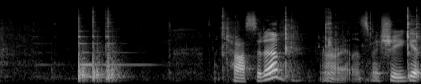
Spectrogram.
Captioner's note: bowls clank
